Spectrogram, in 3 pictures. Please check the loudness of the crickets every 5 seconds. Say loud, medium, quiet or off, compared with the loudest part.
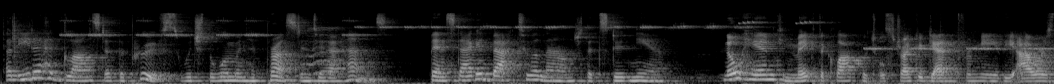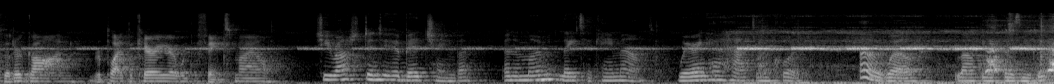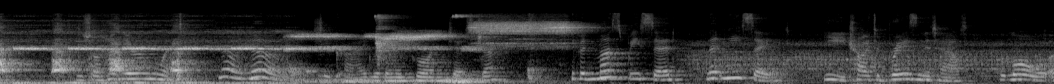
quiet, quiet, quiet, loud, loud, loud, off.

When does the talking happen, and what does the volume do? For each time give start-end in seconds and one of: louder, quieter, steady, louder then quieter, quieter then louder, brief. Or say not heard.
0.1-31.5 steady.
